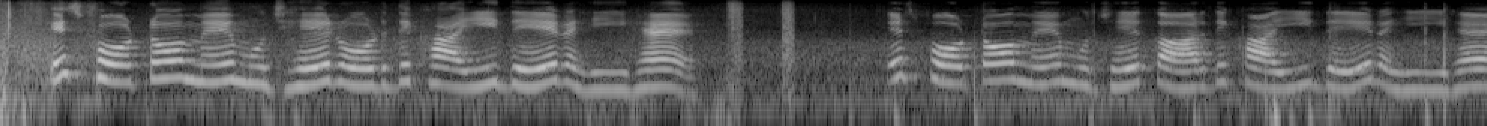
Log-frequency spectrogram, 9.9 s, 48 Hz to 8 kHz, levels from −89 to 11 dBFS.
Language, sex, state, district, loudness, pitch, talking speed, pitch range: Hindi, female, Madhya Pradesh, Katni, -24 LUFS, 260 Hz, 110 wpm, 235-290 Hz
